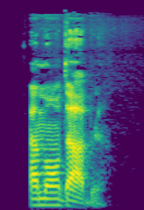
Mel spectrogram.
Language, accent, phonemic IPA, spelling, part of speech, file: French, France, /a.mɑ̃.dabl/, amendable, adjective, LL-Q150 (fra)-amendable.wav
- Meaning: amendable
